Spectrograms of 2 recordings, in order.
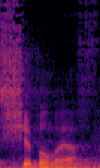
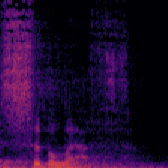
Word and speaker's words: Shibboleth: Now, when people from the tribe of Ephraim said Shibboleth, they just couldn't get how to say it. So they said Sibboleth. The sh was difficult for them.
